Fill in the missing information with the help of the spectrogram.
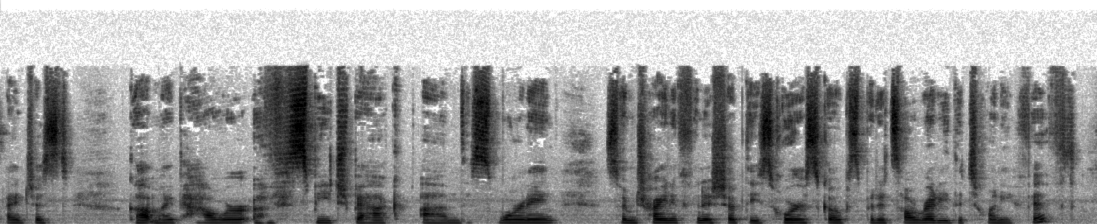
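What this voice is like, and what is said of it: Voice sounds sick. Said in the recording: “I've been sick. You might hear it in my voice.”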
